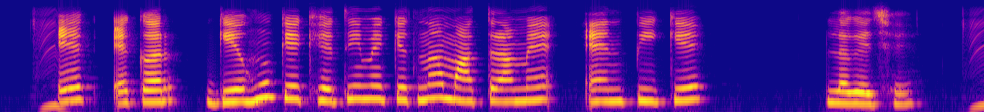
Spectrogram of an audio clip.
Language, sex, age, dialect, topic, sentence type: Maithili, female, 31-35, Angika, agriculture, question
